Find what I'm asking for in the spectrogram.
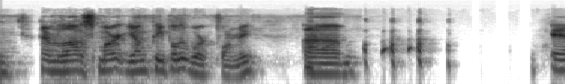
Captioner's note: laughing; laughing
